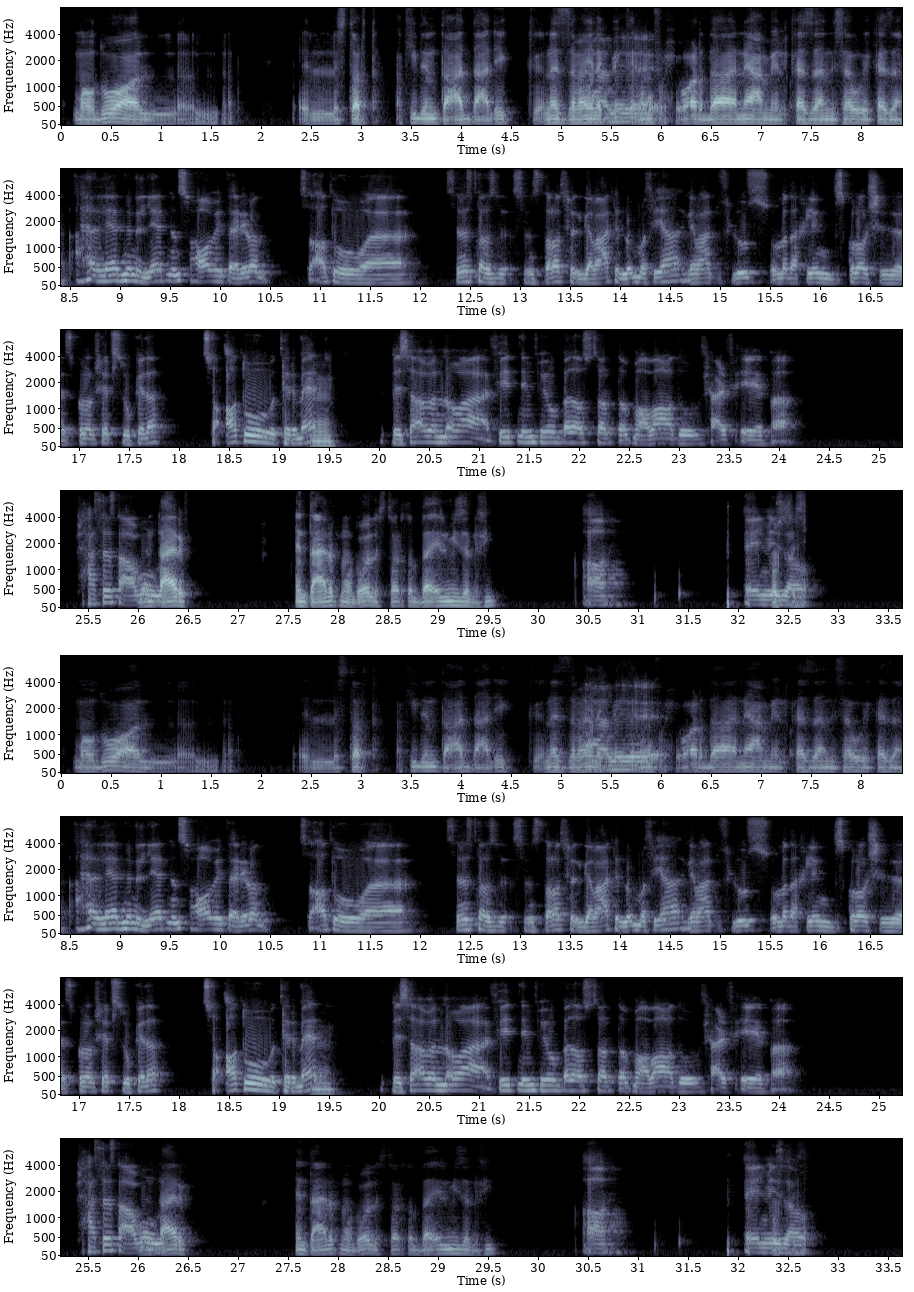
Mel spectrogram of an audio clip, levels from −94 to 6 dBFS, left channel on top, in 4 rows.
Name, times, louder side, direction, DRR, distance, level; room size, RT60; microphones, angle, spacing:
voice 1, 0.1-1.6 2.4-3.1 3.5-8.5 19.3-19.5 26.0-26.5 27.6-29.6 32.3-32.6, left 7 dB, 70° left, 0.3 m, -29 dB
voice 2, 5.2-6.0 8.6-10.5 10.9-11.9 12.4-17.8 18.2-19.4 20.1-24.1 25.4-26.3 30.4-30.9 32.1-32.7, equal, 5° left, 0.8 m, -31 dB
9.8 x 3.9 x 4.8 m
head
